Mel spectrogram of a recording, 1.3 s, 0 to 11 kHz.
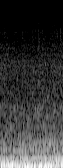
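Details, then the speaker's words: Toyota Land Cruiser 80 series with a four-inch lift, new double cardan front driveshaft, coasting off throttle at cruising speed: only even low road rumble, no shudder or vibration, so the front driveshaft is silenced. "if anything it's so quiet that i'm wondering if because i did the front drive shaft only i'm wondering if i can barely hear the rear one just a little bit barely but the front is uh totally silenced"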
